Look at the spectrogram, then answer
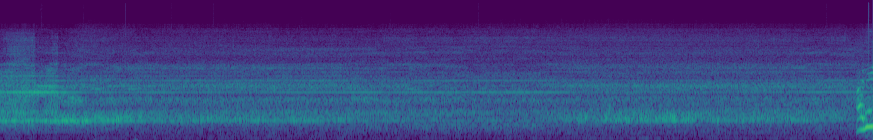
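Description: A handheld hair dryer runs nonstop over a mixed media collage card, a loud, even rushing airflow with slight shifts in tone as it moves, ending with a brief clunk.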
